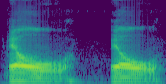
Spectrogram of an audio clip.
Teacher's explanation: A sua língua ela tá esticada lá para frente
